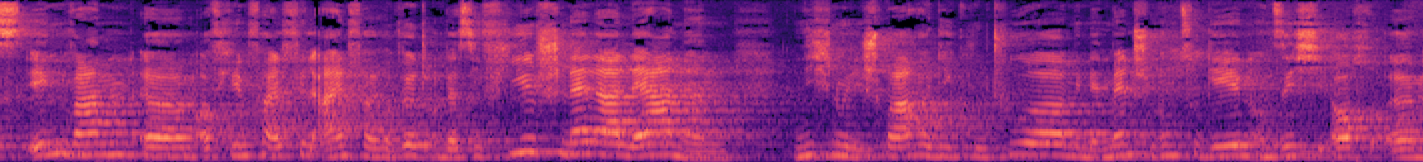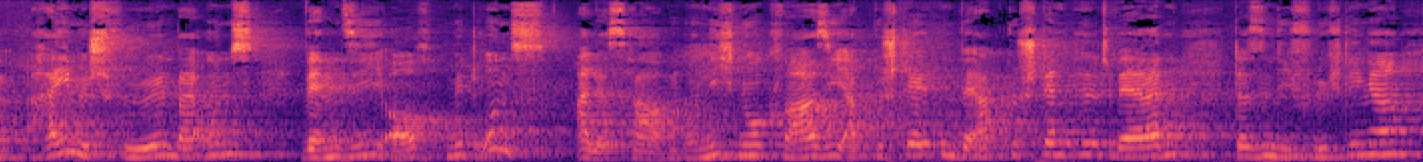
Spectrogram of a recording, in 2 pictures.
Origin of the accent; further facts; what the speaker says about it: France; also ich komme aus Frankreich, aber habe in Deutschland und Frankreich studiert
